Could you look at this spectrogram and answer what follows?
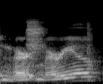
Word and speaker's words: Mario: spoke a little bit about the new Mario Galaxy. You say Mario? Mario. Yeah. I hate that. I hate that pronunciation.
